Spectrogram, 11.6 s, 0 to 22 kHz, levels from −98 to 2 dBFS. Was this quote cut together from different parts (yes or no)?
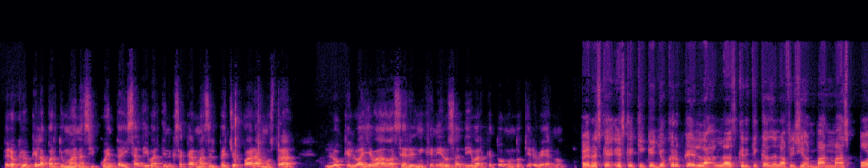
no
